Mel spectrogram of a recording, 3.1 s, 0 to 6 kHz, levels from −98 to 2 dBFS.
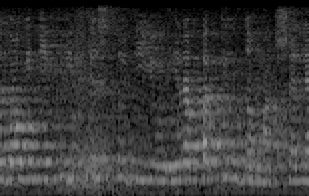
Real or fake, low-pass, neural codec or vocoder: fake; 5.4 kHz; vocoder, 24 kHz, 100 mel bands, Vocos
